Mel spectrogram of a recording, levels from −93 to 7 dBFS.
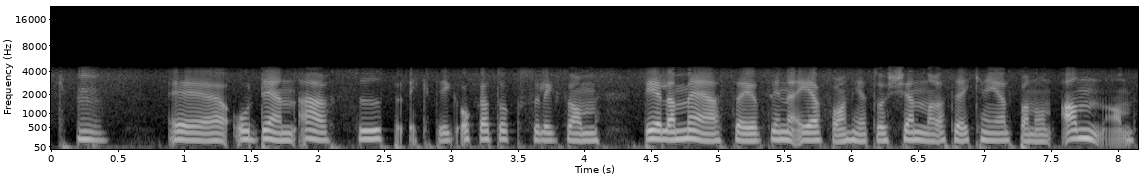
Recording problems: high frequencies cut off; severe; nothing above 4 kHz
hiss; faint; throughout; 25 dB below the speech

